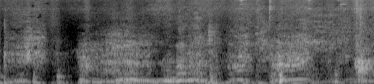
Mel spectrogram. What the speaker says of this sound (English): Dogs are murdering each other in the background.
